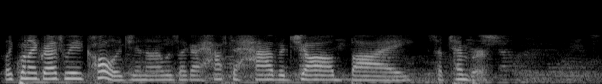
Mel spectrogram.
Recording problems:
garbled, watery; badly; nothing above 4 kHz
background chatter; noticeable; throughout; 4 voices, 15 dB below the speech

